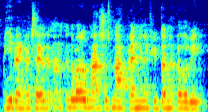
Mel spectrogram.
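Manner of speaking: ordinary delivery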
